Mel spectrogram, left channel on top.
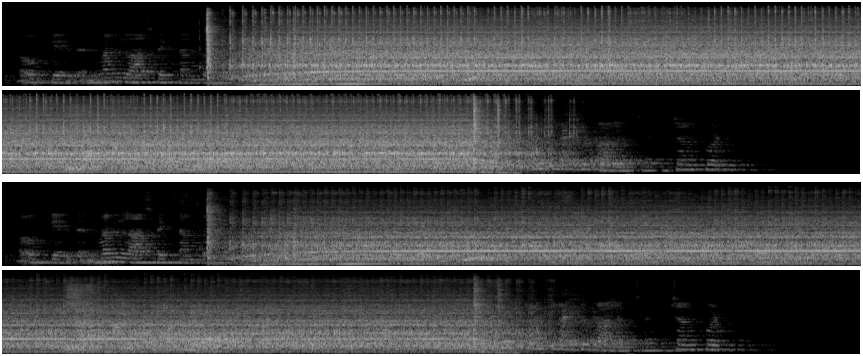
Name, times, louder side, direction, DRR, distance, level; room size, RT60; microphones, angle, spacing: voice 1, 0.1-3.2 5.3-8.3 13.1-15.8, right 2 dB, 70° right, -2 dB, 2.5 m, -43 dB
sound 1, 1.8-2.0 2.3-3.5 3.9-4.0 4.3-7.1 9.1-14.8, equal, 20° right, 1.3 m, -36 dB
sound 2, 2.0-14.3, left 5 dB, 50° left, 0.4 m, -24 dB
voice 2, 3.8-5.0 9.2-12.4, equal, 10° left, -1 dB, 1.4 m, -36 dB
15.5 x 5.7 x 2.4 m, 1.1 s
head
